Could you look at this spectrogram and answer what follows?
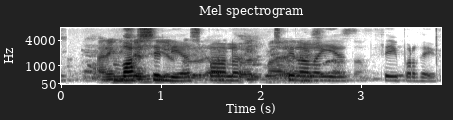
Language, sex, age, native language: Icelandic, female, 15, Icelandic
